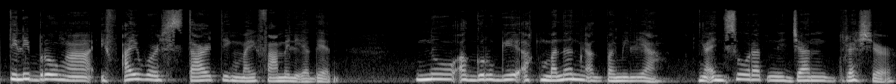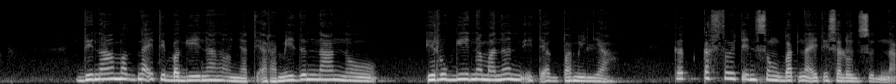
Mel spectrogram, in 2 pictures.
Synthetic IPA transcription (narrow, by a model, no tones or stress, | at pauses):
t̪ɪlibɾoŋaʔɪfʔajwɛɹst̪aɹt̪ɪŋmajfamɪliʔɐɡɛ̰n | noʔɐɡɾʊɡiʔɐk̚mɐnɨnŋɐʔɐɡ̚pɐmilja | ŋɐʔɪnsuːɾat̪̚nɪd͡ʒand̪ɾɛʃɛ̰ɹ | d̪ɪnamɐɡ̚naʔɪt̪ɪbɐɡiːnanoɲat̪ɪʔɐ̰ɾɐmid̪onːano | ʔɪɾʊɡinɐmɐnɨnʔɪ̰t̪ɪʔɐɡ̚pɐmilja | kɐt̪̚kɐst̪oit̪ɪnsʊŋbat̪̚nɐʔɪt̪isɐlʊd̪sod̪̚na̰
